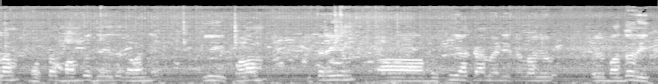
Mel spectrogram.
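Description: Small portable petrol-engine water pumps running steadily, pumping water out of a pond through hoses, heard under speech.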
